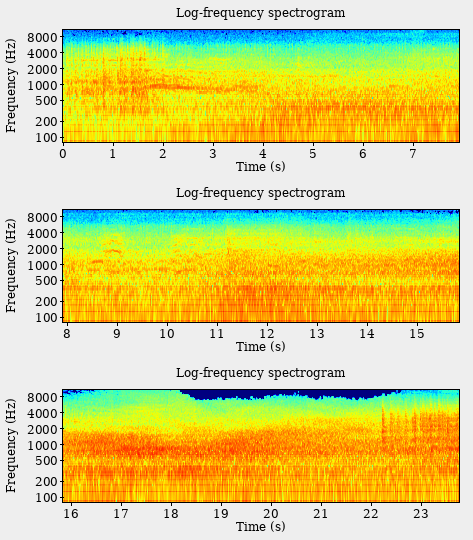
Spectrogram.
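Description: Wind buffets loudly throughout.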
